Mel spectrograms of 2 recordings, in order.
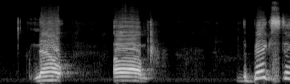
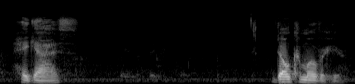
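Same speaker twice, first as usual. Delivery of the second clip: much lower and softer, unhurried warning; calm low warning; 10 semitones lower, 8 dB quieter than usual. Retold or imitated. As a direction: quietly warn them off. Roosevelt's calm quiet warning.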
